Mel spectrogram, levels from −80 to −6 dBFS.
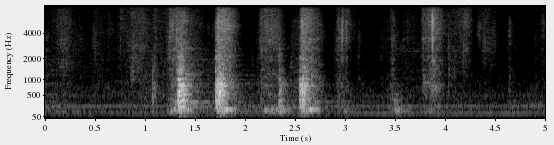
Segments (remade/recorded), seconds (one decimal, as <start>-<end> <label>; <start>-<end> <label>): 0.0-5.0 recorded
